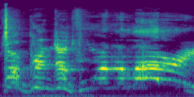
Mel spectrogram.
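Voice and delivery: high, hammed-up yell; student overacting a lottery win, screaming; screaming at the top. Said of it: "screaming at the top".

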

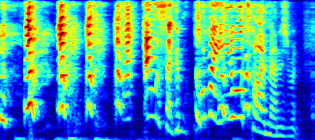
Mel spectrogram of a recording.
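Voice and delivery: imitating an indignant friend, high and loud; mock challenge. Friend mimics Maureen turning on him about time management, mock indignant. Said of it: "she turned to me and said".

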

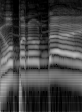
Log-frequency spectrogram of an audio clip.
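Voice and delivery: laughing mock dread. Jokes about breath-holding fear.

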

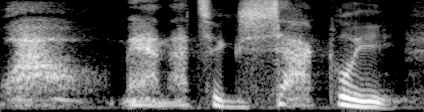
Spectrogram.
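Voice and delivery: hushed whisper of amazement; whispered awe. Retold or imitated. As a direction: breathe it out in awe. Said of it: "they were like".

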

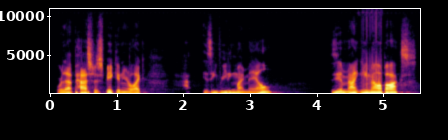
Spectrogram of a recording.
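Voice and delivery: loud, shocked exclamation; shocked churchgoer exclaiming loudly to his brother. Retold or imitated. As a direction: blurt it out loud in amazement.

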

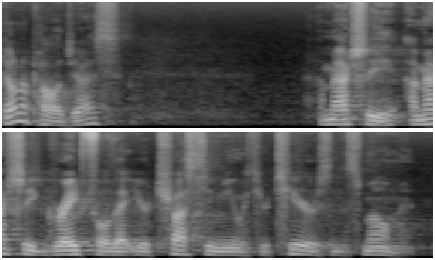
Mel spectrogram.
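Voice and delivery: quiet, tender comfort; soft reassurance. Shown as a demonstration. Pastor modelling comfort for a friend in tears. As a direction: reassure them gently, close and soft. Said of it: "if you're with someone".

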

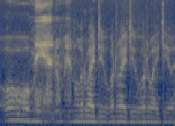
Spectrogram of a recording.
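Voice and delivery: softly repeated panicky self-talk; mock panic. Acted panicked thoughts beside the bear.

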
